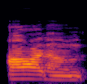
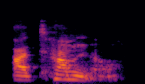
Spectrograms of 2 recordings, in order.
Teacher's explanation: you're adding literally one syllable that's it you're just changing the stress on the word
